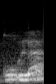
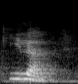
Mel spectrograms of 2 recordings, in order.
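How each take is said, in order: First: The first vowel is a plain u. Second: The first vowel is a plain i. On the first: "boleh juga bagi kamu untuk membaca dhamma fa fi'ilnya" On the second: "boleh untuk mengkasrohkan fa fi'ilnya dibaca kila"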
